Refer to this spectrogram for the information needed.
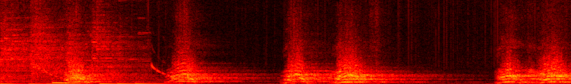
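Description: A dog barks in several loud, close bursts spread across a few seconds, some rising into whiny yelps, with low steady tones humming underneath at the start.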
